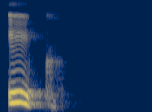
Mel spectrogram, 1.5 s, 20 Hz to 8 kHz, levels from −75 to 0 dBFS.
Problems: none marked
